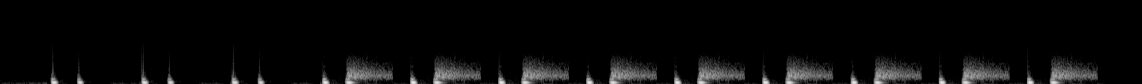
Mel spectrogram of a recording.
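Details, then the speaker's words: Stage B moderate aortic regurgitation: regular heartbeat near 68 a minute with a soft, high-pitched, decrescendo blowing diastolic murmur after the second sound along the left sternal border. "Listen to a patient in Stage B with moderate aortic regurgitation."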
